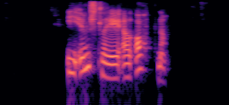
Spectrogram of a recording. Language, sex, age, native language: Icelandic, female, 40-49, Icelandic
